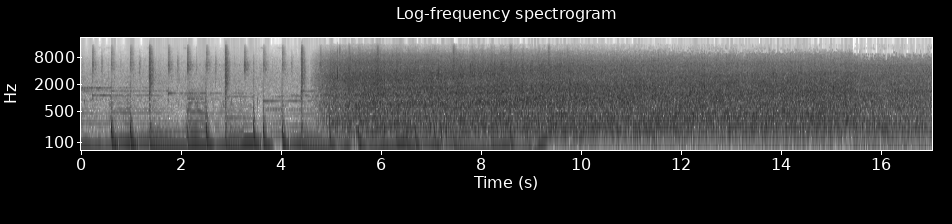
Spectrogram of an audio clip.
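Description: Woodland creek rushes in a loud, steady broadband wash up close, after a few seconds of thumping handling noise.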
